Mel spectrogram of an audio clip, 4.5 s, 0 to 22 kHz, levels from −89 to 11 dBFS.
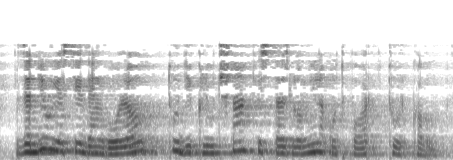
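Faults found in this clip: Channel delay (comb filtering), throughout the clip. Speech sounds hollow and phasey, with fixed notches near 700 Hz, 2.1 kHz and 3.5 kHz. One channel trails the other by under a millisecond before mono summing, so the shared signal cancels at evenly spaced frequencies. Probable component: stereo-to-mono downmix or capture path.

AAC compression, throughout the clip. Dull, smeared speech with plainly audible coding damage: warbling on sustained sounds, fizzy sibilants, and nothing above 6.9 kHz. The hard band limit points to AAC-LC encoding at about 24 kbps, likely the cause. Probable component: media encoder or transport transcode.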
